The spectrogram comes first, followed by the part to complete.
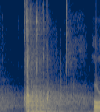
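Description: Glass squash-court door opened and swung through: a sudden clunk about half a second in, followed by a low, noisy rattle that fades away over about a second.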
